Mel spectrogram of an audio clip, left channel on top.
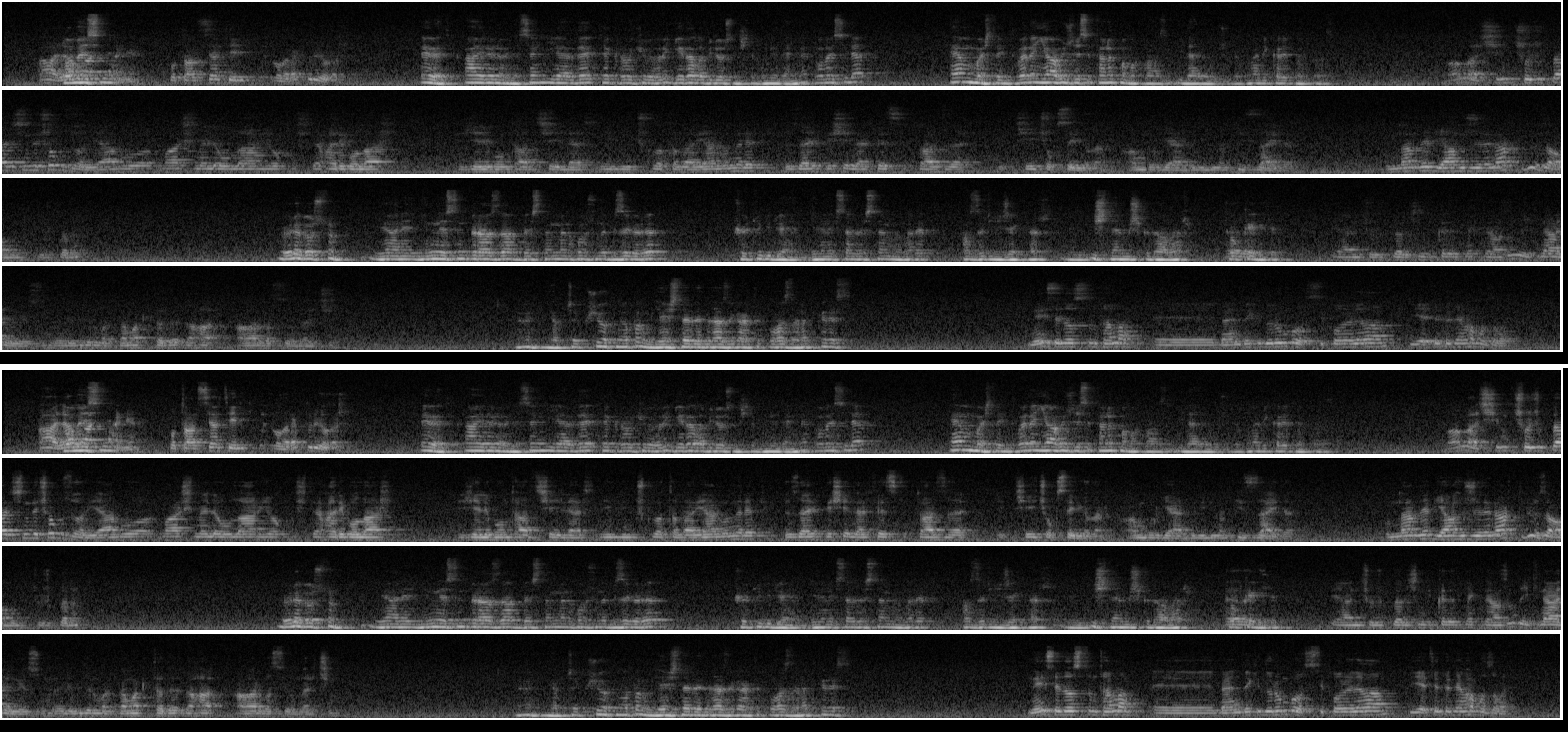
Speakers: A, on the right (about 45°); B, on the left (about 15°).
A: hala
B: Dolayısıyla
A: var yani potansiyel tehlike olarak duruyorlar.
B: evet aynen öyle. Sen ileride tekrar o kiloları geri alabiliyorsun işte bu nedenle. Dolayısıyla en baştan itibaren yağ hücresi tanıtmamak lazım ilave vücuda. Buna dikkat etmek lazım.
A: Valla şimdi çocuklar için de çok zor ya. Bu marshmallow'lar yok işte haribolar, jelibon tarzı şeyler, ne bileyim çikolatalar. Yani bunlar hep özellikle şeyler fast food tarzı e, şeyi çok seviyorlar. Hamburgerdi bilmem pizzaydı. Bunlar da hep yağ hücrelerini arttırıyor zaman bu çocukların.
B: Öyle dostum. Yani yeni neslin biraz daha beslenme konusunda bize göre kötü gidiyor yani. Geleneksel beslenmiyorlar. Hep hazır yiyecekler, e, işlenmiş gıdalar. Çok
A: Evet
B: tehlikeli.
A: yani çocuklar için dikkat etmek lazım da ikna edemiyorsun. Öyle bir durum var. Damak tadı daha ağır basıyor onlar için.
B: Evet, yapacak bir şey yok. Ne yapalım? Gençler de birazcık artık boğazlarına dikkat etsin.
A: Neyse dostum tamam. Ee, bendeki durum bu. Spora devam, diyete de devam o zaman.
